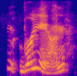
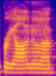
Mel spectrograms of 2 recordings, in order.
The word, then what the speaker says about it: Breanne: name come from well so I'm breanne and everybody likes to play with my name and nobody ever gets it right and that's okay because I have been Briana Briana they spell it wrong like usually if I spell my name like Bri B or e because it's BRE a and Annie and I don't care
